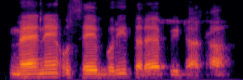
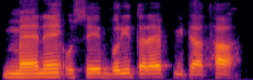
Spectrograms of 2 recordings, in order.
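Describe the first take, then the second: First: Said in the usual way. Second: मैंने उसे बुरी तरह पीटा था, धीरे धीरे शब्द शब्द अलग करके; बच्चों को लिखवाने के लिए धीमे बोलें; slow dictation. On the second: Shown as a demonstration. (धीमी लिखवाने वाली आवाज़) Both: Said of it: "एक वाक्य और लिखिए".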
